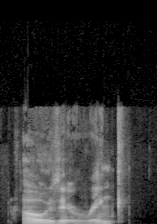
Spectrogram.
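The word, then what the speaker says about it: Rienk: Which by the way, insane name, Rank. Rink When I think of Rank, I think of like stinky. No, it's like rink, ice rink. Oh, is it rink?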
